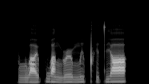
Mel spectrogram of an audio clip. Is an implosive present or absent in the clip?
absent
